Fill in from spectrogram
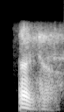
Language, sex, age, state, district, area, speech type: Punjabi, male, 60+, Punjab, Fazilka, rural, conversation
